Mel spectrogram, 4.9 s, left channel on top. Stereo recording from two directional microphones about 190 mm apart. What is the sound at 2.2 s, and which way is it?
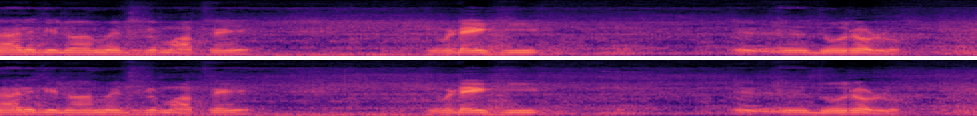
Speech, 10° right (ahead or behind).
